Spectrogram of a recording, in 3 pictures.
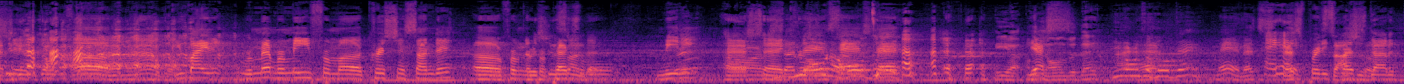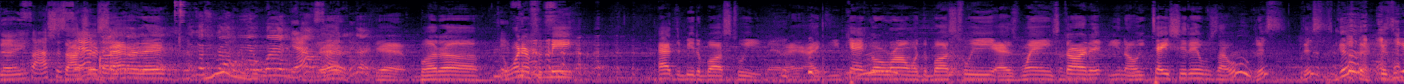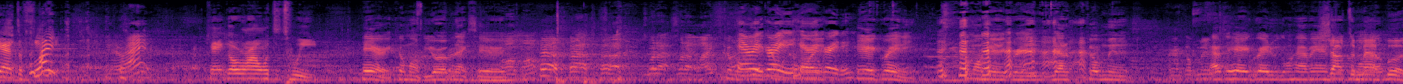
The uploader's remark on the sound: Live at Old Nation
